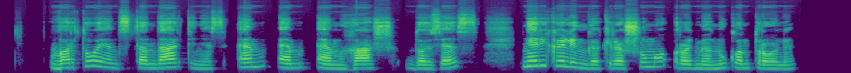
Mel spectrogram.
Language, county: Lithuanian, Panevėžys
